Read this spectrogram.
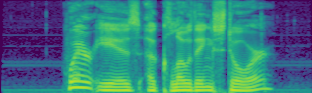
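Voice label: where is a clothing store, male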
